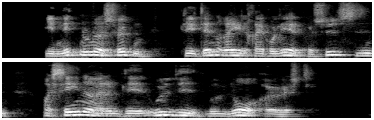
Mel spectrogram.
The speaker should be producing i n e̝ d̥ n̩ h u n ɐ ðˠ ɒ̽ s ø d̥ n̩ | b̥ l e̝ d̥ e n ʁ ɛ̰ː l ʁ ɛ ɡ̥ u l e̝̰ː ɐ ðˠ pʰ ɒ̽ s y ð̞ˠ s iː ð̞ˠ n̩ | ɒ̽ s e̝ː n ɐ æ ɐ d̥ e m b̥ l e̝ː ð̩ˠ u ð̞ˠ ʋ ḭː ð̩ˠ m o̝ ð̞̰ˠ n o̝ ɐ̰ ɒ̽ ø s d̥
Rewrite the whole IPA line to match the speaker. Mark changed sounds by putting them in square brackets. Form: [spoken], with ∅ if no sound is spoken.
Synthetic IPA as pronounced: i n e̝ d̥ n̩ h u n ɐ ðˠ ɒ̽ s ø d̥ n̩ | b̥ l e̝ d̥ e n ʁ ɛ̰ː l ʁ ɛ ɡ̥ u l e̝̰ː ɐ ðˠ pʰ ɒ̽ s y ð̞ˠ s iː ð̞ˠ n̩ | ɒ̽ s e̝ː n [ɐː] æ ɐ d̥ e m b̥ l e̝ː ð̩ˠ u ð̞ˠ ʋ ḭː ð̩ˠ m o̝ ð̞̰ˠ n o̝ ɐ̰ ɒ̽ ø s d̥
